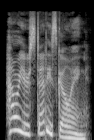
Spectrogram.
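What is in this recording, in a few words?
how are your studies going, female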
